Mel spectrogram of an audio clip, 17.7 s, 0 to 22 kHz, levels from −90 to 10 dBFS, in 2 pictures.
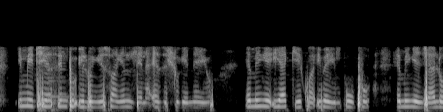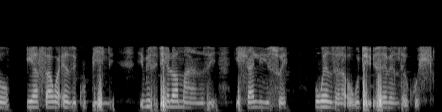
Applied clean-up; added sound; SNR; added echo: none; none; none; none.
